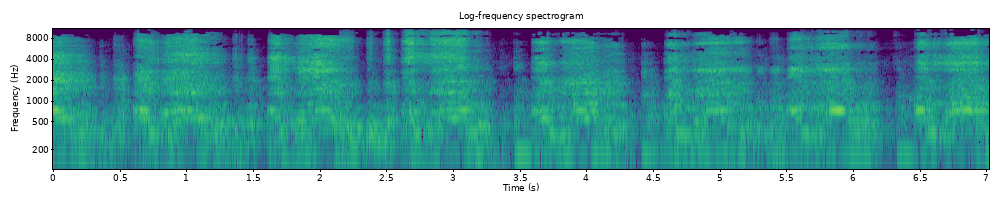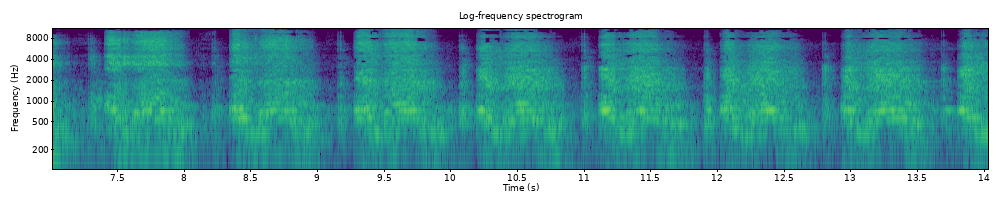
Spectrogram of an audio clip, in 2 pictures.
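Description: A large crowd of men chanting together to a steady rhythm of about two beats a second, each beat with a raspy, breathy burst.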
